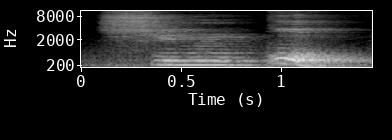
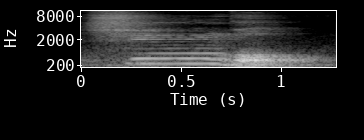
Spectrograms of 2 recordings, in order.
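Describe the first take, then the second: First: The second syllable starts with a tense k sound. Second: The second syllable starts with a plain g sound. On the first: It means putting on shoes and then. "신고라고 얘기를 하면 ... 된소리되기가 일어나는 거예요" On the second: It means a report to the police. "어간 받침이라고 하는 조건을 만족하지 못하니까"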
